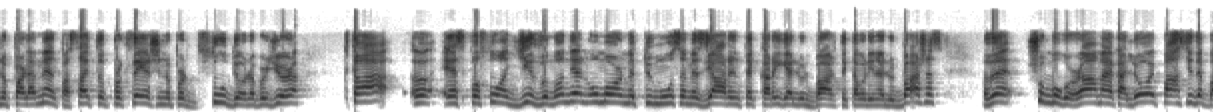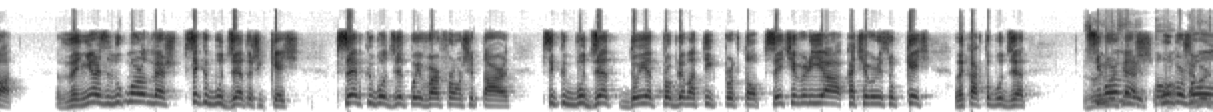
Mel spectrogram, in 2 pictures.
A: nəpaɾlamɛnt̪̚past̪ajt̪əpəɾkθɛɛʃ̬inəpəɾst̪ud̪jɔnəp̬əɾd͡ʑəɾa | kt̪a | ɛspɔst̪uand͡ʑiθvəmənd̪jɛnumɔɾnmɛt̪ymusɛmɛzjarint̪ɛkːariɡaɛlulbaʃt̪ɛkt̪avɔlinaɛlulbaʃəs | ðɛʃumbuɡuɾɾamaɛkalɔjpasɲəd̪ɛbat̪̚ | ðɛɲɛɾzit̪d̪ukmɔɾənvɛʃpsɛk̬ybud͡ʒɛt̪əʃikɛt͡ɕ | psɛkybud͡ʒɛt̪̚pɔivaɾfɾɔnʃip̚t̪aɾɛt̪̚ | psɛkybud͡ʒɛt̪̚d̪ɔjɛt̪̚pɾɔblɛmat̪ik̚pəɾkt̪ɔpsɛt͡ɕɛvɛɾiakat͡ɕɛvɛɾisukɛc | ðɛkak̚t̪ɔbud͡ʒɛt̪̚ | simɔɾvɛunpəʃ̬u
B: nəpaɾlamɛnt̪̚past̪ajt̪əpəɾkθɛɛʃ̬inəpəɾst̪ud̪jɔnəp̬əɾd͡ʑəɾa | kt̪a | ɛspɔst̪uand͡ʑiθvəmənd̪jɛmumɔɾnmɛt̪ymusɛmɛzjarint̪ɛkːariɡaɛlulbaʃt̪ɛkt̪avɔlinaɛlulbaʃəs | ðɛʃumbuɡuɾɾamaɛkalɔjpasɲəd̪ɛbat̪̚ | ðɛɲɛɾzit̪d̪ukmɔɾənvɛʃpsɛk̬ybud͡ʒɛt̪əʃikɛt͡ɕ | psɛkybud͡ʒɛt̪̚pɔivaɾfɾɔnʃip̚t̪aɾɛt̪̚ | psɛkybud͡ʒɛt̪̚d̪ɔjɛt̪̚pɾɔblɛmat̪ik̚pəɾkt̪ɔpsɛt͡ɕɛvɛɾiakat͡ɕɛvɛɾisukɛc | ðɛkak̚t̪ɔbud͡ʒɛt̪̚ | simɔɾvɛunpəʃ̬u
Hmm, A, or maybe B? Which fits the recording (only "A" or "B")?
A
